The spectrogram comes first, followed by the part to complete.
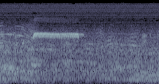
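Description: Stadium crowd noise with a single short, steady, high-pitched whistle blast about half a second in, lasting under a second: a football referee's whistle.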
